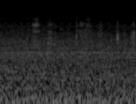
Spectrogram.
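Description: Faint scratching of a pen writing, barely above room tone, as a box and a tick are drawn, with a faint steady high tone underneath.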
